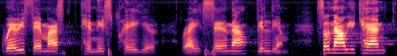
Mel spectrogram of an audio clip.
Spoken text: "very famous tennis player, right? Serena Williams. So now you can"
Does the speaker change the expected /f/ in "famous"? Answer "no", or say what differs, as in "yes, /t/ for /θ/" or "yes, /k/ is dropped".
no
